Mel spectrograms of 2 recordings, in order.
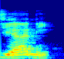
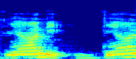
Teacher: होता वो ज ञ या यानी नासिका से आपको बोना है ना नहीं बोलना ञ बोलना है नासिका से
